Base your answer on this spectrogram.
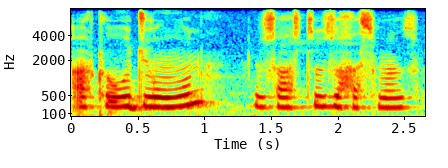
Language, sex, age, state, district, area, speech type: Kashmiri, female, 18-30, Jammu and Kashmir, Anantnag, rural, spontaneous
